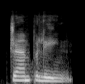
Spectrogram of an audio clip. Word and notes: trampoline: Indian

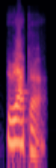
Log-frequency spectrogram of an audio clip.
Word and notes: wrapper: Indian

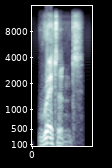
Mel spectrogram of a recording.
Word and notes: reptant: British English

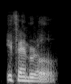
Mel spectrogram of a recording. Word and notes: ephemeral: Indian

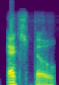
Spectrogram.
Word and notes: Expo: American English

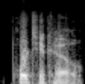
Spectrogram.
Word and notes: portico: American English

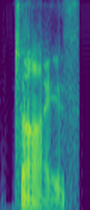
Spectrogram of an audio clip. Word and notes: tithe: British English

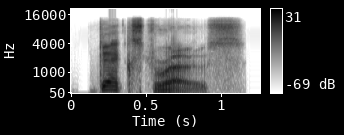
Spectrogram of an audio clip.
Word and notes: dextrose: British English

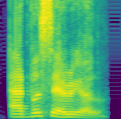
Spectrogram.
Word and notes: adversarial: Indian

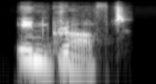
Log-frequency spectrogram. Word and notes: engraft: Indian

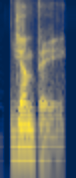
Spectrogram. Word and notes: jumpy: British English

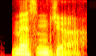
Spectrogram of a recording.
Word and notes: messenger: British English

